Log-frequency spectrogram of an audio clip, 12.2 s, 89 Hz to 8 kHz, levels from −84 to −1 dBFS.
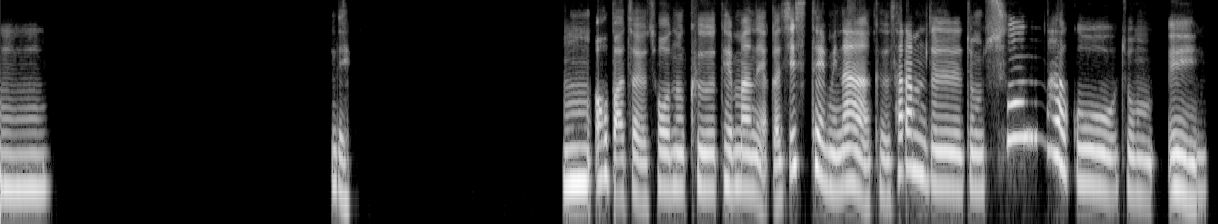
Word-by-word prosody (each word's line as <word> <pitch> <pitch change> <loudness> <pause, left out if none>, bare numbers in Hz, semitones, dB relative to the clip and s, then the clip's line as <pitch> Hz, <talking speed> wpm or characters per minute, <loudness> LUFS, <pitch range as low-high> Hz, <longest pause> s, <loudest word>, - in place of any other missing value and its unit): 음. 185 0 -4 2.8
네. 170 -6 -5 2.1
음 205 +1 +5
어 215 +4 +1
맞아요. 165 -1 -1
저는 185 +3 -1
그 185 -1 +1
대만의 185 -3 0
약간 145 - -3
시스템이나 200 - +2
그 165 -3 -7
사람들 200 - +1
좀 180 -1 -2
순하고 345 - +1
좀 165 -3 -5 0.2
예. 175 -2 +2
185 Hz, 150 characters per minute, -15 LUFS, 180-205 Hz, 2.8 s, 음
